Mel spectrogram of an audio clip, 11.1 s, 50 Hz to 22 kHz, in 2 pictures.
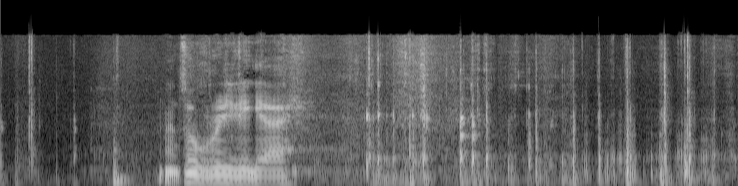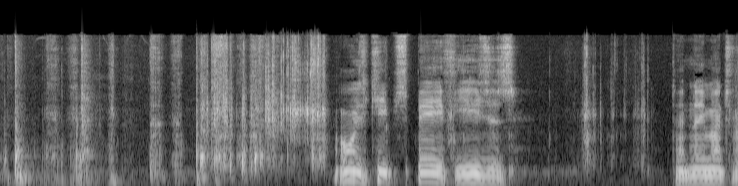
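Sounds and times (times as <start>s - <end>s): plastic box rubbing and scraping: 2.8s - 8.0s.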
